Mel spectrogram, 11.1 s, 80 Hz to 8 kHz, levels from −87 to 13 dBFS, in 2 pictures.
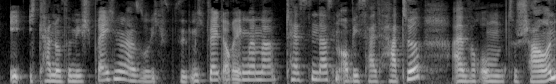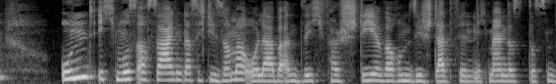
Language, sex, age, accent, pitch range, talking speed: German, female, 10-29, German, 195-255 Hz, 235 wpm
